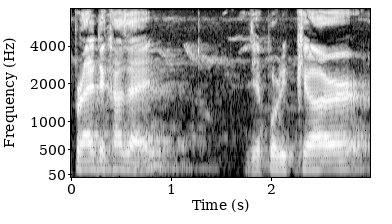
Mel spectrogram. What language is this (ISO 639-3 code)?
asm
